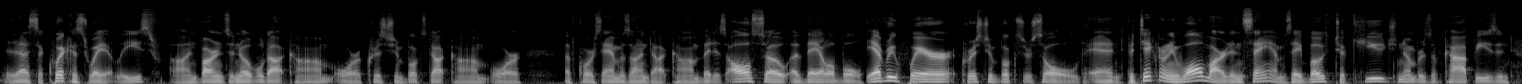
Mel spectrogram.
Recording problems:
none

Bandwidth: 14.5 kHz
